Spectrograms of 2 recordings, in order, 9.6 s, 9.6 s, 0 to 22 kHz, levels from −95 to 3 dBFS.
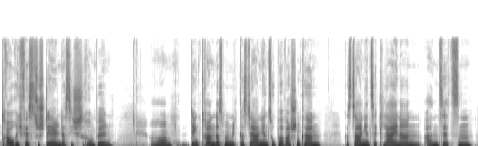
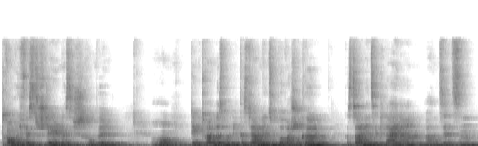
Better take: first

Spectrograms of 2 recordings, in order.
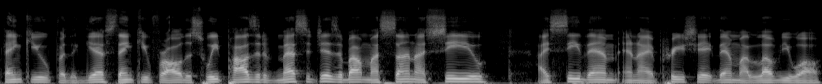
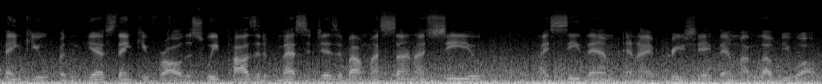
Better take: first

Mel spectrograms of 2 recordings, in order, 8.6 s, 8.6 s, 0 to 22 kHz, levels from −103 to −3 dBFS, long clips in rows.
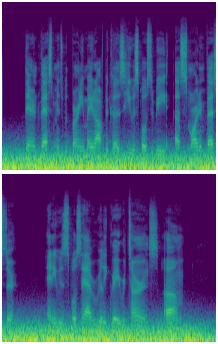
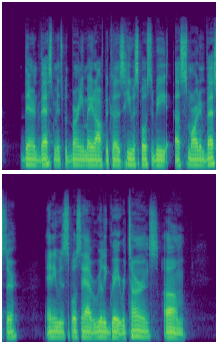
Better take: second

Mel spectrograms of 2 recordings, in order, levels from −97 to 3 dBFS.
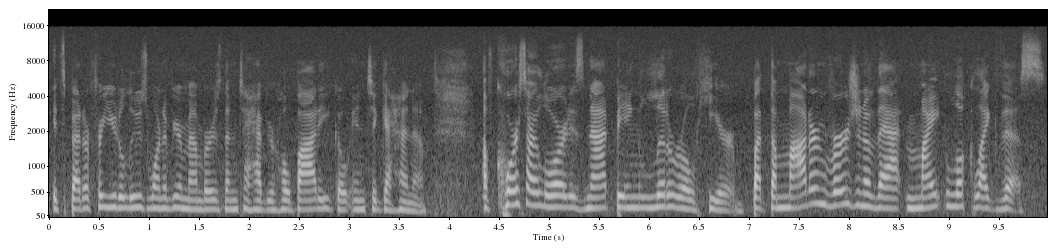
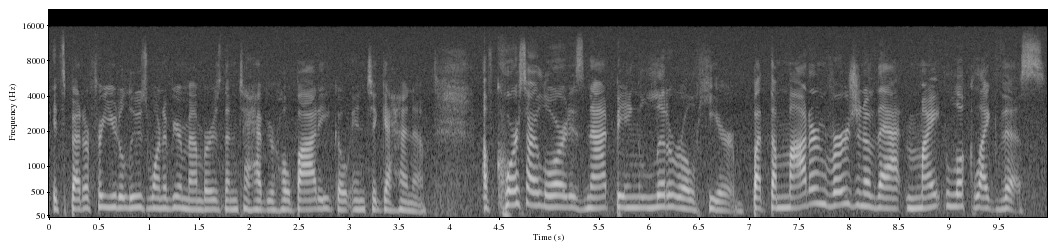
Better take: neither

